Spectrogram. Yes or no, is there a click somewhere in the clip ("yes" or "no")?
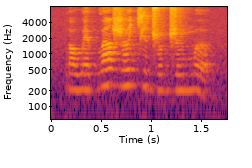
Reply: no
